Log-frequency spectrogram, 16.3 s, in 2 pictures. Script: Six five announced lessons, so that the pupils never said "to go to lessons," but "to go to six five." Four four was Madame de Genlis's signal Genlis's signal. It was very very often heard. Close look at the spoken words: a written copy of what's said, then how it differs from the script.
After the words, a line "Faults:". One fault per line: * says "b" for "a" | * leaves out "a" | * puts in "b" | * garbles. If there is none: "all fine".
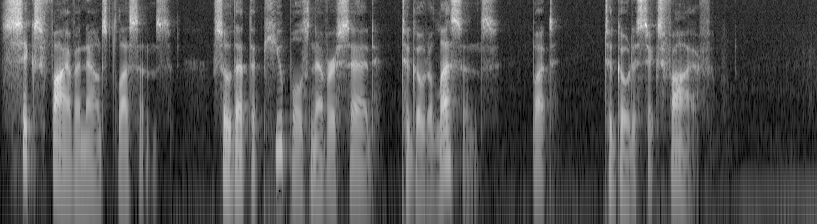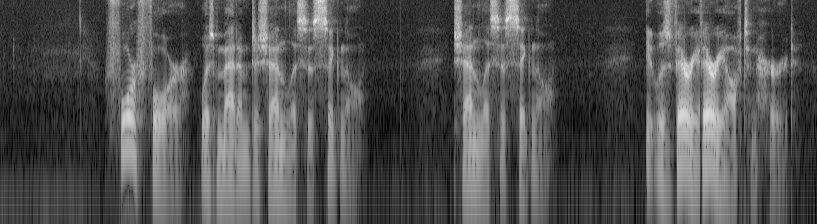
Six five announced lessons, so that the pupils never said "to go to lessons," but "to go to six five." Four four was Madame de Genlis's signal Genlis's signal. It was very very often heard.
Faults:
all fine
